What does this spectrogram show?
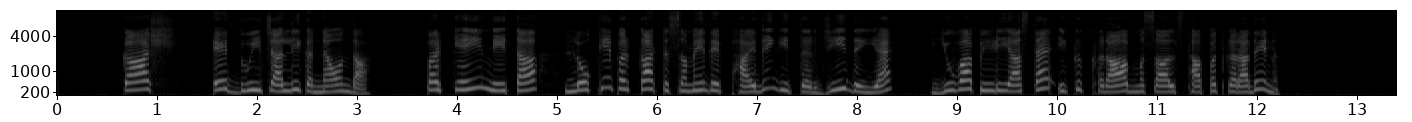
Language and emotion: Dogri, disgusted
